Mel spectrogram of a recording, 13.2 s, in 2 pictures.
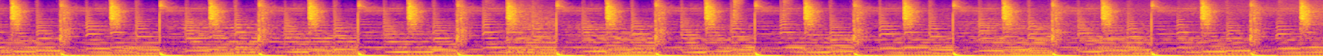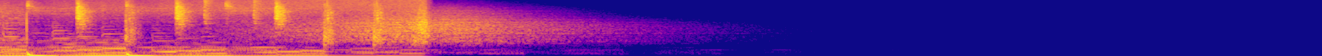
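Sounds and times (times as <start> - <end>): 
fashion house music: 0.0 - 10.1.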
